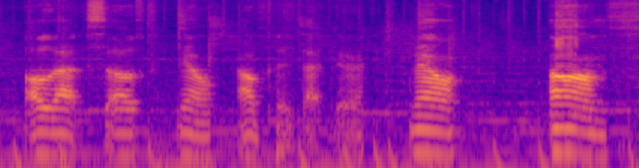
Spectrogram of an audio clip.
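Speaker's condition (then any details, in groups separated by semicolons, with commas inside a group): Cerebral palsy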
